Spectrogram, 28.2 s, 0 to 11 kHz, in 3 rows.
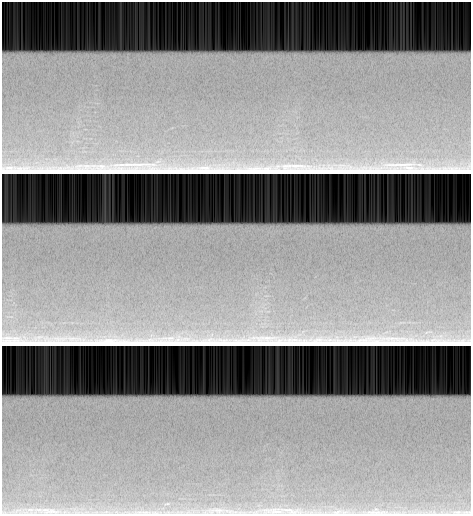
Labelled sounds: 3.3	3.5	humpback whale, 2.5 to 2.8 kHz

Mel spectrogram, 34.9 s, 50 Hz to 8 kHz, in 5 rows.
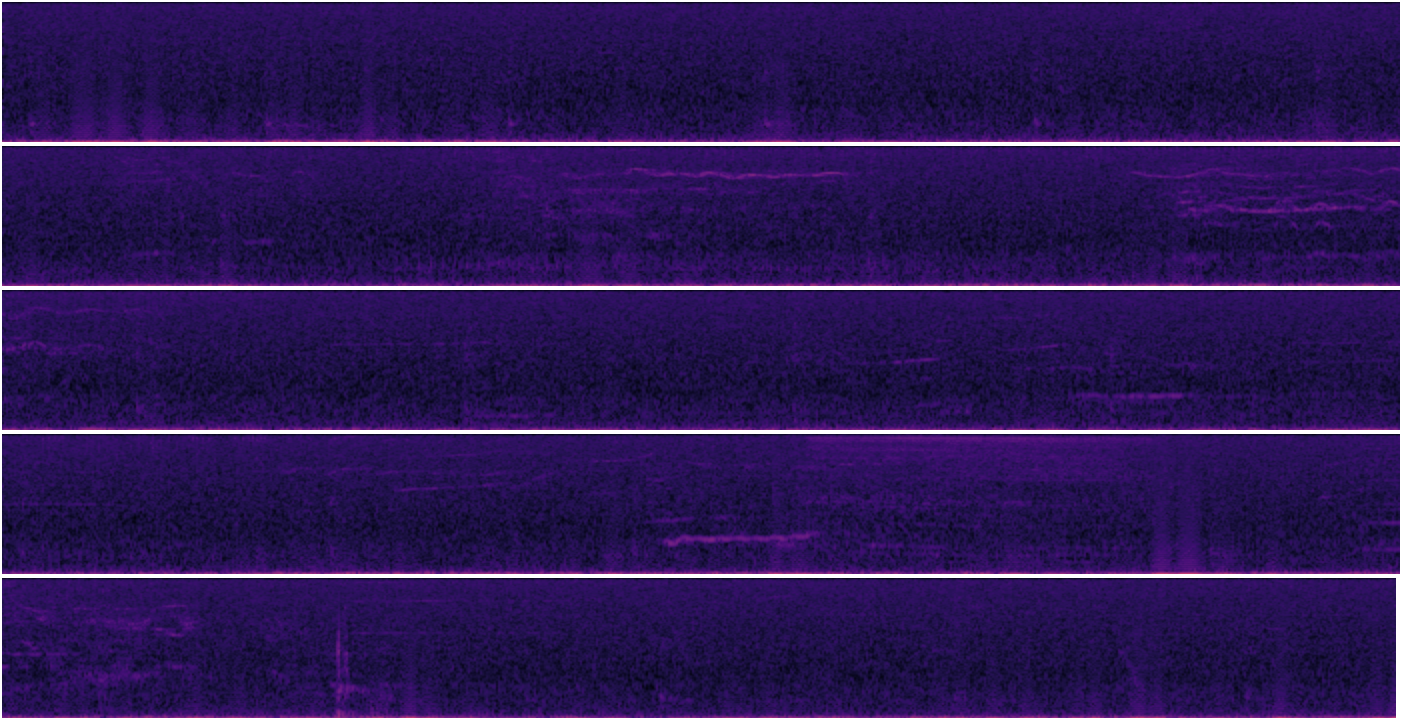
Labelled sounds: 9.8	11.0	killer whale, Bigg's (transient), 2.8 to 4.9 kHz
12.6	14.6	killer whale, Bigg's (transient), 1.7 to 5.3 kHz
18.4	18.7	killer whale, Bigg's (transient), 1.6 to 1.8 kHz
19.0	20.0	killer whale, Bigg's (transient), 0.80 to 2.5 kHz
22.9	25.7	killer whale, Bigg's (transient), 0.80 to 7.4 kHz
27.8	28.8	killer whale, Bigg's (transient), 0.80 to 1.2 kHz

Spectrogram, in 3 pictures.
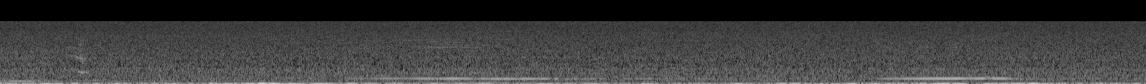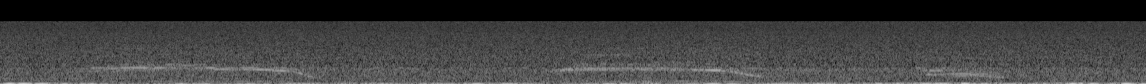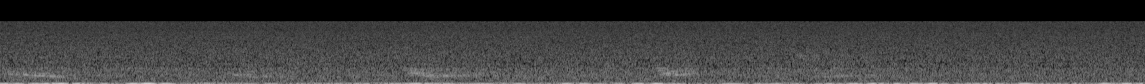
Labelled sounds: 4.3	4.6	humpback whale, 2.1 to 2.2 kHz
12.4	13.0	humpback whale, 0.80 to 0.90 kHz
17.1	17.4	humpback whale, 0.80 to 0.99 kHz

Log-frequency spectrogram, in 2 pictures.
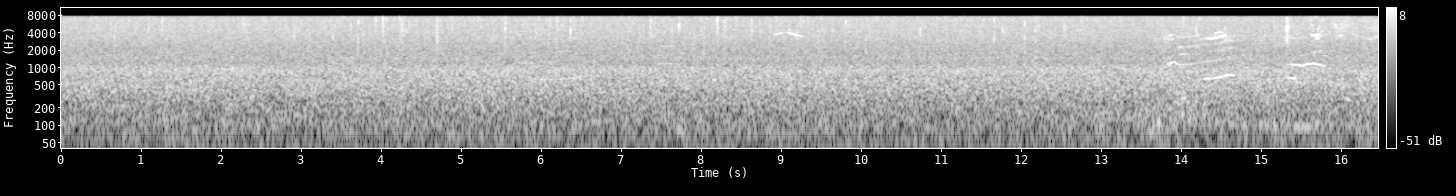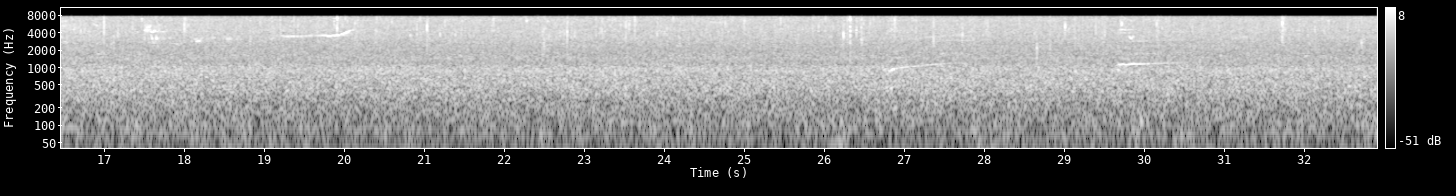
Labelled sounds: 8.9	9.3	killer whale, Bigg's (transient), 3.4 to 4.1 kHz
13.8	14.6	killer whale, Bigg's (transient), 1.1 to 3.8 kHz
15.3	15.8	killer whale, Bigg's (transient), 1.0 to 1.2 kHz
19.1	20.2	killer whale, Bigg's (transient), 3.4 to 4.5 kHz
24.5	24.8	killer whale, Bigg's (transient), 5.9 to 6.2 kHz
26.8	27.5	killer whale, Bigg's (transient), 0.84 to 1.2 kHz
29.7	30.1	killer whale, Bigg's (transient), 1.0 to 1.2 kHz

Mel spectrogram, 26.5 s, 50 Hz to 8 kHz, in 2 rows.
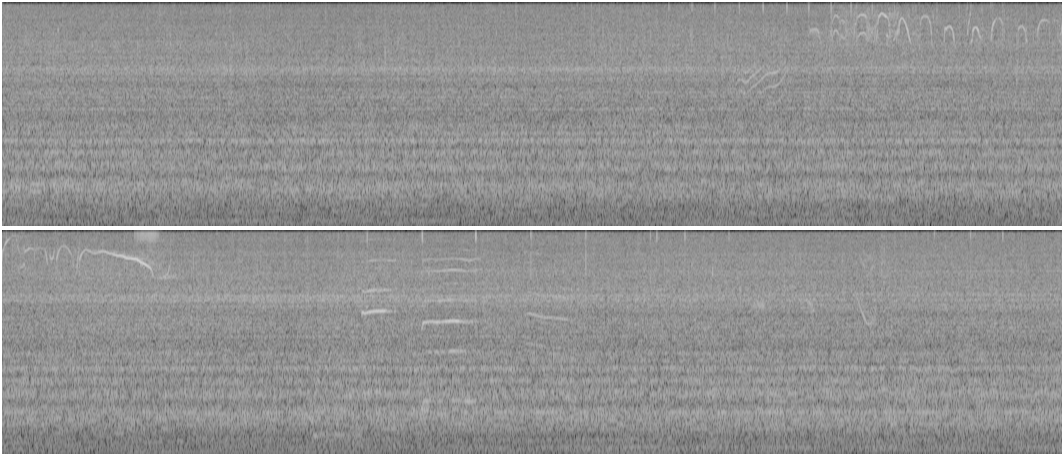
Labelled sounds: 9.2	9.8	killer whale, northern resident, 2.4 to 3.2 kHz
13.5	13.8	killer whale, northern resident, 5.9 to 6.3 kHz
14.2	15.5	killer whale, northern resident, 4.1 to 6.1 kHz
17.7	20.3	killer whale, northern resident, G clan, 2.0 to 7.1 kHz

